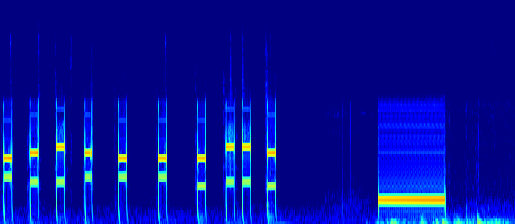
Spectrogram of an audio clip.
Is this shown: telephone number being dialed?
yes

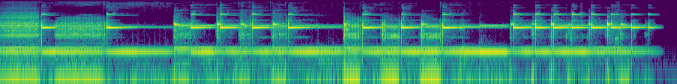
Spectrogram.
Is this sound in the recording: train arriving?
no

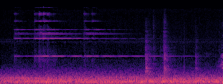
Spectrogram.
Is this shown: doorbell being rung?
yes

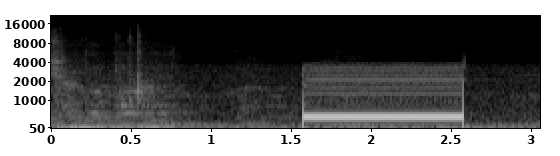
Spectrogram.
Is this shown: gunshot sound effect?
no

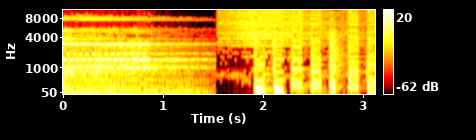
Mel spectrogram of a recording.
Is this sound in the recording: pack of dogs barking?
no

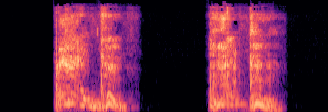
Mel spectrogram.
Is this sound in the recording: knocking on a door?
no

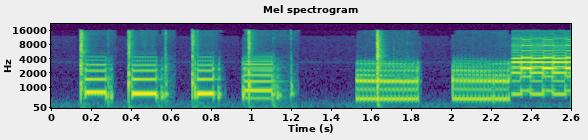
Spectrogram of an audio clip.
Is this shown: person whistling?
no

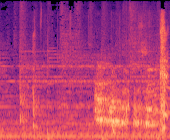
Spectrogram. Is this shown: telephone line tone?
no

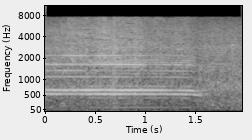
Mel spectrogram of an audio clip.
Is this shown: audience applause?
no

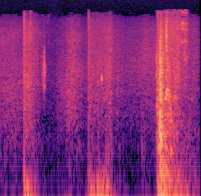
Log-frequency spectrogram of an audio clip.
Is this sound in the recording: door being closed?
yes

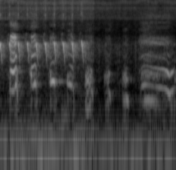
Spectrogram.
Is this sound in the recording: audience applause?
no

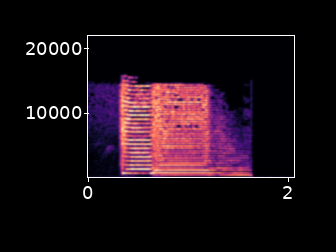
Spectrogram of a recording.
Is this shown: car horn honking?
yes

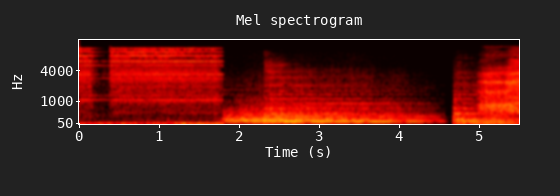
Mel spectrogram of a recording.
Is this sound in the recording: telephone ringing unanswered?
yes

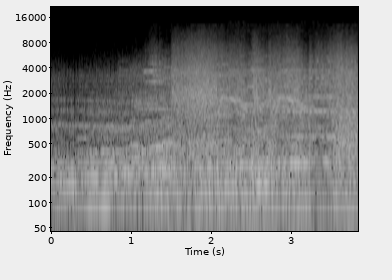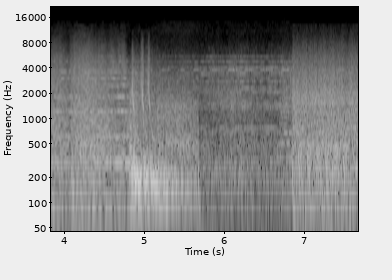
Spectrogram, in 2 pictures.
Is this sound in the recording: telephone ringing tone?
no

